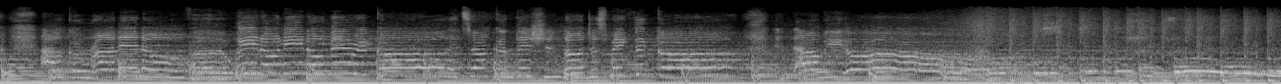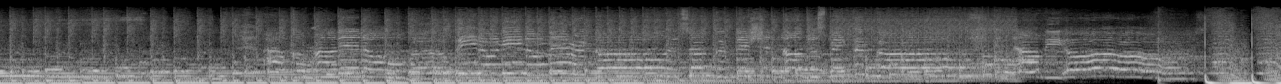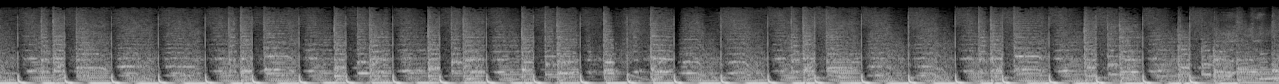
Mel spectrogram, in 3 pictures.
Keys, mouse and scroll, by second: 0.3-1.0 typing, 1.4 Return, 2.3 click, 3.1-4.5 typing, 4.1 Return, 5.1 scroll up 1, 5.4 shift+middle click, 6.8 middle click, 7.9 click, 10.0-11.1 typing, 11.6 Return, 12.3 click, 15.0 space, 15.6 r, 17.2 click, 18.2 space, 18.5 e, 18.8 click, 19.1 space, 19.2 click, 20.1 ctrl+c, 20.5 p, 20.9 click, 21.9 space, 22.3 click, 22.8 z, 23.2 shift+e, 23.5 space, 24.4 click, 26.2 right click, 26.9 click, 28.0 scroll up 1, 28.4 f, 28.7 click, 29.7-31.1 typing, 31.5 Return, 32.2 click, 32.8 ctrl+x, 33.4 p, 34.7 click, 35.4-35.9 scroll up 1, 35.9 click, 37.4-38.4 typing.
